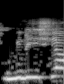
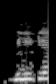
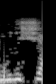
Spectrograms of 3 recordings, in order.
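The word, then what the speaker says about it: militia: party cell party और मिलिशिया बोला जाता है इसको मिलीिशिया मिलिटिया नहीं बोलेंगे मिलिशिया प्रोनाउंसिएशन होगा इसका ठीक है अच्छा ये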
